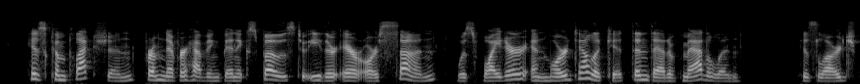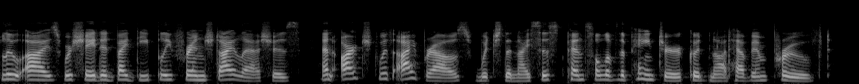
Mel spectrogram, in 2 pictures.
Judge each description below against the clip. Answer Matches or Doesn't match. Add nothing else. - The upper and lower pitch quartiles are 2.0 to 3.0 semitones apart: Doesn't match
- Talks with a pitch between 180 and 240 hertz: Matches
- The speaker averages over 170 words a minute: Doesn't match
